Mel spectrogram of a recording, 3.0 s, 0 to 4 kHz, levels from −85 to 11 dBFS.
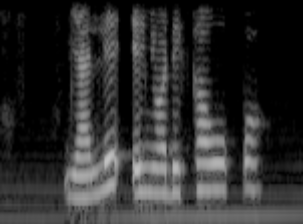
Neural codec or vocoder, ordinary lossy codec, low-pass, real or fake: none; Opus, 24 kbps; 3.6 kHz; real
